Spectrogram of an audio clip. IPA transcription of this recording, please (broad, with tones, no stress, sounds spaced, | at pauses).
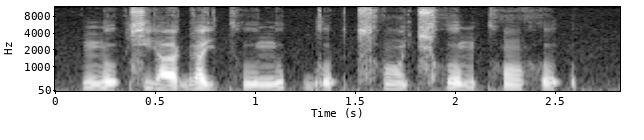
n̪ o˦ ʔ ɕ j a˨˩ ɡ a˥˧ j t̪ʰ u˧ n̪ u˦ p̚ ɡ o˨ ʔ t͡sʰ ɔ̃˧ t͡ɕʰ o˦ m t̪ʰ ɔ̃˧ h o˨ ʔ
